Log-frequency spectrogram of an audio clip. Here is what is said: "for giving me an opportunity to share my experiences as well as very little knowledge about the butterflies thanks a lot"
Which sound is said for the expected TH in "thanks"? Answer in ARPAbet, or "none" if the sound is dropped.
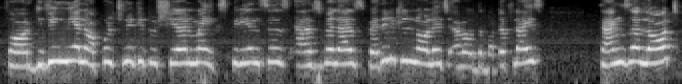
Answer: T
